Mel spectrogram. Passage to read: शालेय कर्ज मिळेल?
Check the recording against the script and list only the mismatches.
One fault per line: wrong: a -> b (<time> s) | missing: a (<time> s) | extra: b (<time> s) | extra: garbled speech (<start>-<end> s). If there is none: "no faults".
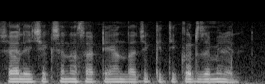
extra: शिक्षणासाठी अंदाजे किती (0.3 s)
